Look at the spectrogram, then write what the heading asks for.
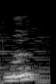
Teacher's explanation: les cordes vocales vibrent et la luette ouvre la fosse nasale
